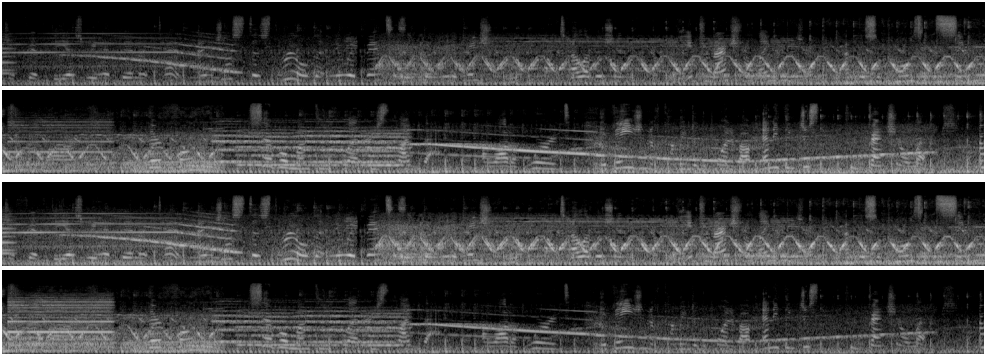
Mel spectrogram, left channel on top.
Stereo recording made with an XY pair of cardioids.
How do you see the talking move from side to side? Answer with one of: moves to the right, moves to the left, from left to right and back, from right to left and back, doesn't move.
moves to the left.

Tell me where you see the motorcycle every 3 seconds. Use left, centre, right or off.
right, right, right, centre, left, left, left.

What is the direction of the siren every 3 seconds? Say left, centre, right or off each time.
right, right, right, centre, left, left, left.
